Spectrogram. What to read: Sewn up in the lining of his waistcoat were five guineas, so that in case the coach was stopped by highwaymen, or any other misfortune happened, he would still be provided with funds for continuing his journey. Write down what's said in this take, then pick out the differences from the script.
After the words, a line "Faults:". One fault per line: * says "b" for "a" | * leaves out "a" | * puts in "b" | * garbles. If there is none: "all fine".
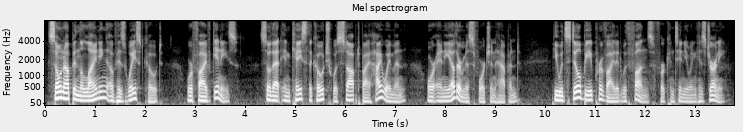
Sewn up in the lining of his waistcoat were five guineas, so that in case the coach was stopped by highwaymen, or any other misfortune happened, he would still be provided with funds for continuing his journey.
Faults:
all fine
